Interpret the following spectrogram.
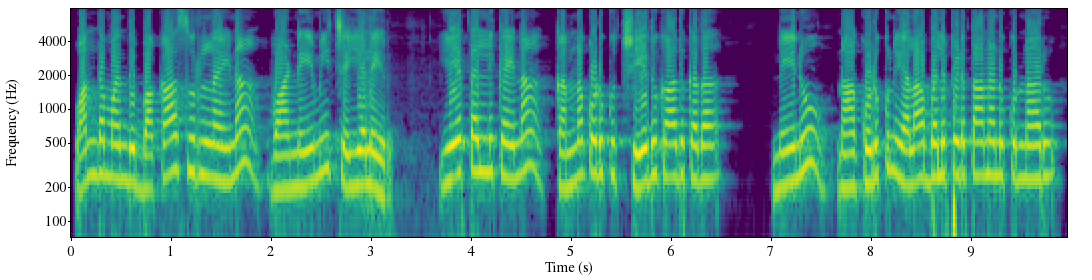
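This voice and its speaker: Kind calm queen mom, comforting and steady, storybook voice, woman reading. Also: on the high side, moderate pace, natural voice. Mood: reassuring. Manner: soothing, reassuring. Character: calm, kind royal mother of five sons.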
